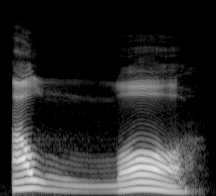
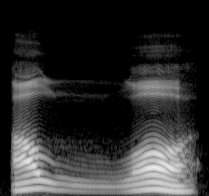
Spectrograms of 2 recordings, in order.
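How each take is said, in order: Both takes have the same delivery.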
